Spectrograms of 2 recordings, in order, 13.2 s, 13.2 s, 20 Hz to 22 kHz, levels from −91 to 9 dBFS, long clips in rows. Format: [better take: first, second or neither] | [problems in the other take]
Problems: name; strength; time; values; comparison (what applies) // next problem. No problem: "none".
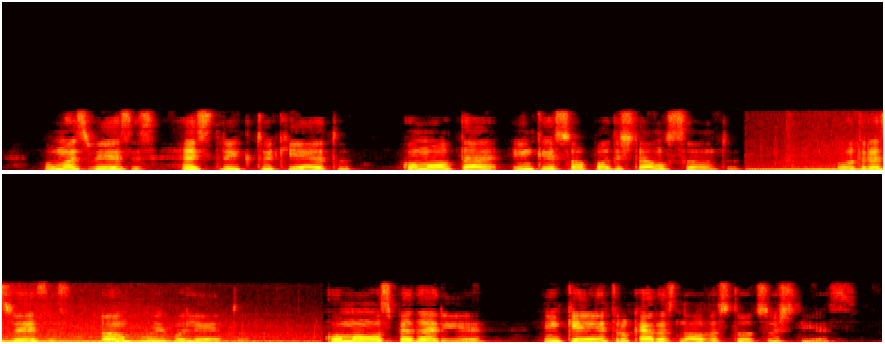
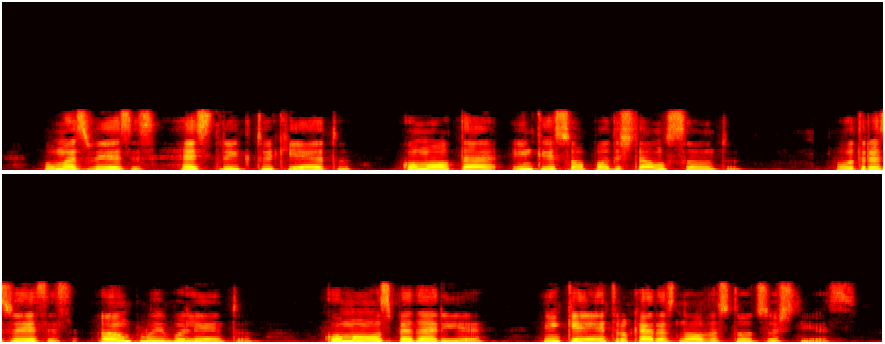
second | background sound (Vehicle); 4 dB below the speech // room echo; dies away in 0.2 s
